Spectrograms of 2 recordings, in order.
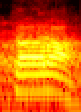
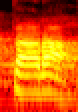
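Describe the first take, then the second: No difference in how they are said.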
